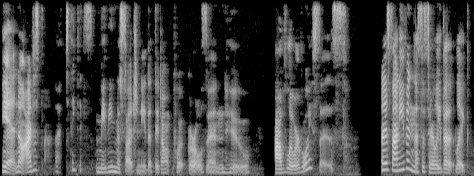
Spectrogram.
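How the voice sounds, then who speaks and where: A woman's voice: mid-range voice, lively intonation, moderate pace, creaky, a bit bright. Young woman, classical singer streaming, mid-range voice, rambling analytical reaction chat, a touch nasal. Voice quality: slightly nasal at times. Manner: thinks aloud, opinionated, analytical about singing. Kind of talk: casual live-stream reaction commentary.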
